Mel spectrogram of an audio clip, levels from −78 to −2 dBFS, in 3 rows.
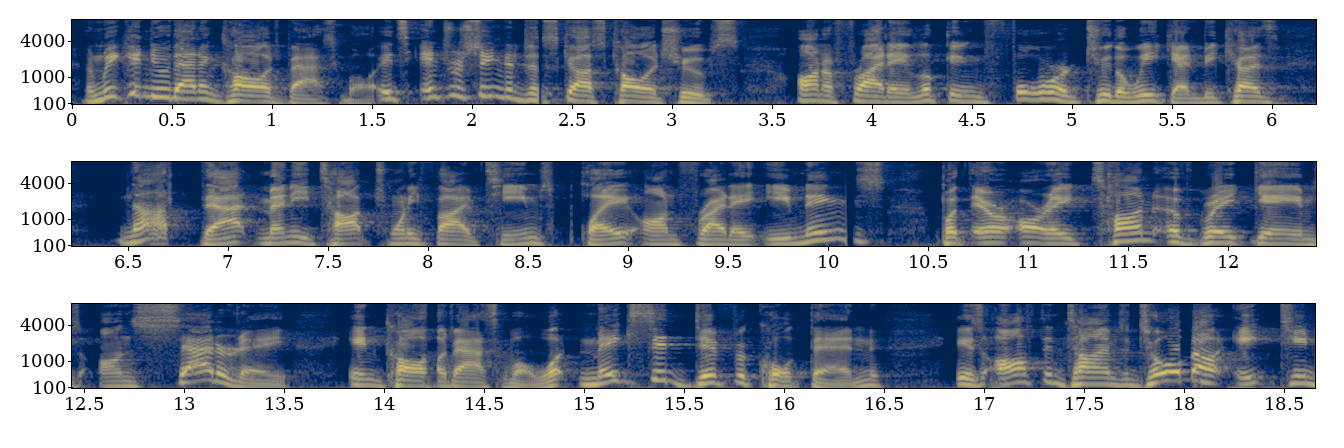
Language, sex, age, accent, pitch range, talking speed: English, male, 30-49, American, 130-180 Hz, 180 wpm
